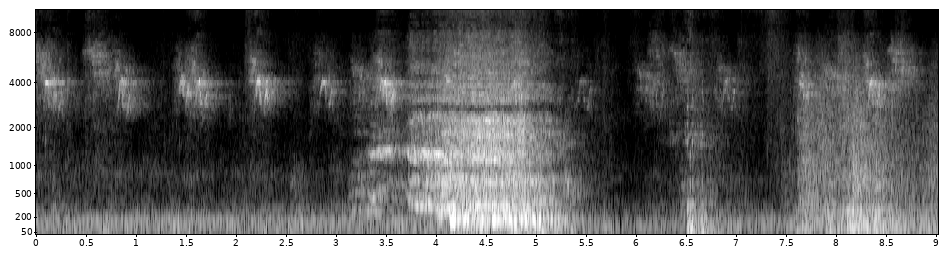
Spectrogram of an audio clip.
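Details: Friesian horse herd turned out together, a foal named Lieke separated from her mother Reintje; a loud harmonic whinny swells midway and fades, with chirping birds throughout and soft hoof thuds.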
